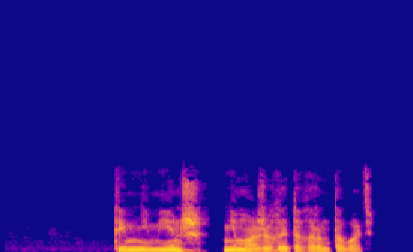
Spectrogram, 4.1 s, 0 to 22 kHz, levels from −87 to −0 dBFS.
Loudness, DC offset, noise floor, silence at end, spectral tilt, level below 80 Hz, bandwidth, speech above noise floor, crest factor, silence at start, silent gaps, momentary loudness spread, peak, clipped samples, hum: -14 LUFS; under 0.1%; -70 dBFS; 0.45 s; -7 dB/octave; -54 dBFS; 7 kHz; 58 dB; 14 dB; 1.15 s; none; 8 LU; -2 dBFS; under 0.1%; none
